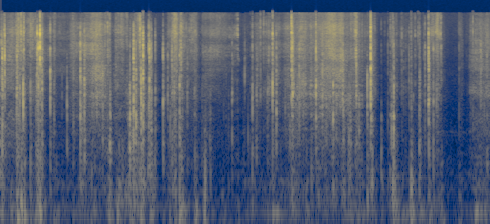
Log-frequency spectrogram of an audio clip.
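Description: Fingertips rub and scratch across the lined pages of a thick open paper notebook and turn them, making dry, crinkly rustles. Many short, bright scratches and crackles come in quick clusters over a soft papery hiss, with no ringing after each touch.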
